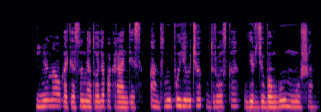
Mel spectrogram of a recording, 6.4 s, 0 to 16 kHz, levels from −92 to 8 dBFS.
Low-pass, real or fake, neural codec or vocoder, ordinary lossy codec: 7.2 kHz; fake; codec, 16 kHz, 16 kbps, FreqCodec, larger model; AAC, 96 kbps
